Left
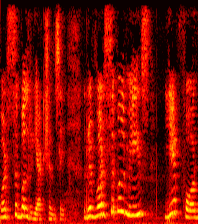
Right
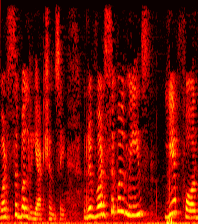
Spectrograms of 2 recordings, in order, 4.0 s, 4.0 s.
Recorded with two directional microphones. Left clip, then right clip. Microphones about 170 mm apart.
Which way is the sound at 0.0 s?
55° left (ahead or behind).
